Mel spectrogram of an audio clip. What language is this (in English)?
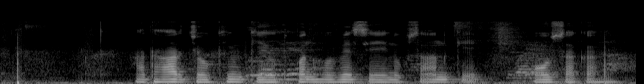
Magahi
